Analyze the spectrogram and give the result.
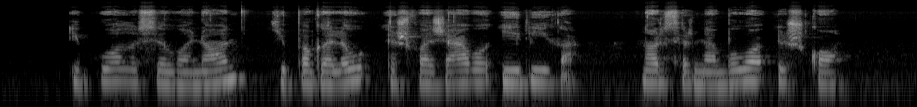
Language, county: Lithuanian, Kaunas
